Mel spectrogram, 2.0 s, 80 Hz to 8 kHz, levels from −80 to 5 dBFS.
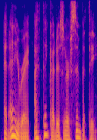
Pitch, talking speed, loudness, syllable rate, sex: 105 Hz, 245 wpm, -18 LUFS, 7.3 syllables/s, male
